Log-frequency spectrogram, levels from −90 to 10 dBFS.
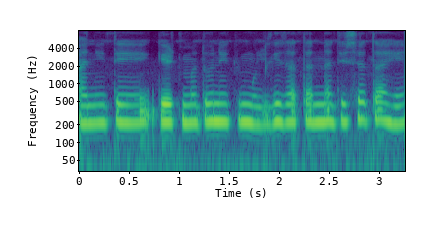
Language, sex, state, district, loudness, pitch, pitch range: Marathi, female, Maharashtra, Sindhudurg, -17 LUFS, 225 Hz, 220-230 Hz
